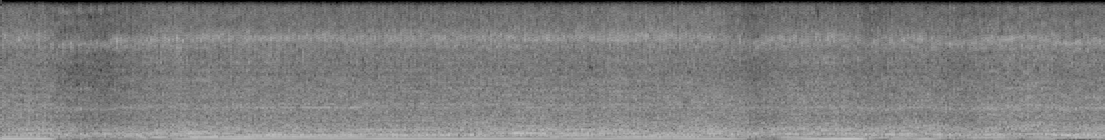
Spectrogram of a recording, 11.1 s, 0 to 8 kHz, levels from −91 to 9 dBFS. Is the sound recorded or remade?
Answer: remade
